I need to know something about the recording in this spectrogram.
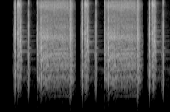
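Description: Channel-logo intro sound effect: a few sharp clicks, then a short burst of thin, high hiss ending in another click, the whole pattern played twice about a second apart.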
